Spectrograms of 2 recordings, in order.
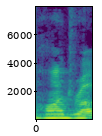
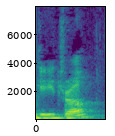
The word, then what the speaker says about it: Ghidorah: King Ghidorah, who people just call him Hydra, but get your shit right, it's King Ghidorah.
